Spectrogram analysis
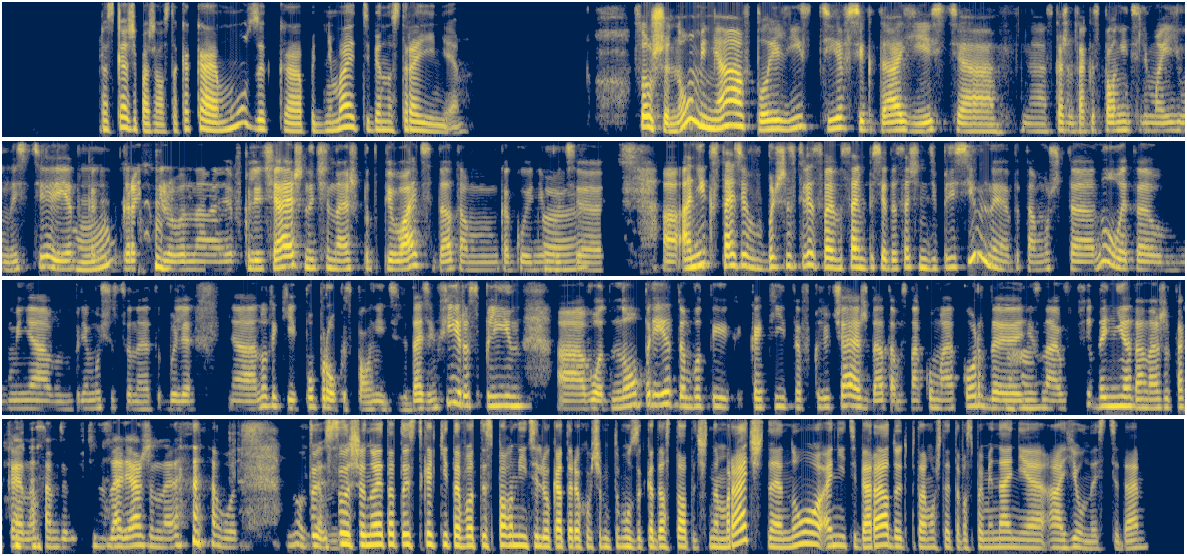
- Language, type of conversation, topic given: Russian, podcast, Какая музыка поднимает тебе настроение?
- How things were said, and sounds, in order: chuckle; other background noise; laugh; chuckle; tapping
